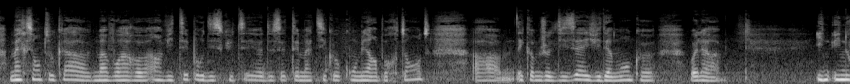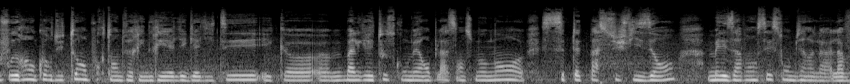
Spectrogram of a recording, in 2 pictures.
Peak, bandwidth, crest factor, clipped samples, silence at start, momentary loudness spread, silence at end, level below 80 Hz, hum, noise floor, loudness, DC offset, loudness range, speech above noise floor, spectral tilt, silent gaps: -2 dBFS; 14.5 kHz; 18 dB; under 0.1%; 0 s; 7 LU; 0 s; -50 dBFS; none; -39 dBFS; -19 LUFS; 0.2%; 3 LU; 21 dB; -5 dB/octave; none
